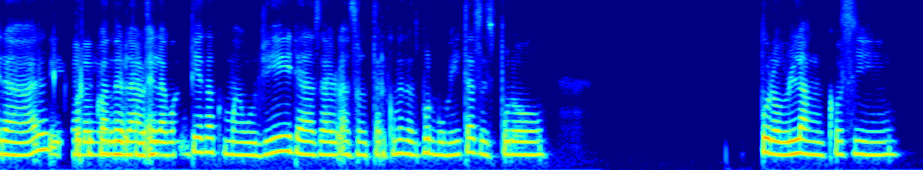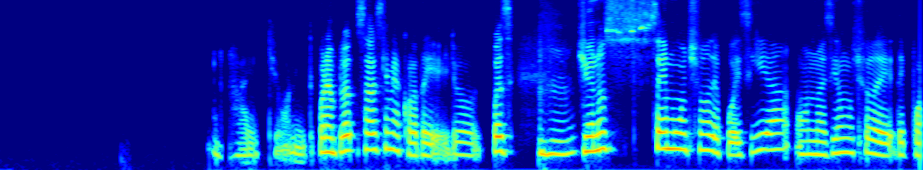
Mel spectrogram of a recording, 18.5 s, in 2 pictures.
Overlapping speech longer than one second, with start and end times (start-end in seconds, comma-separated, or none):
0.5-1.9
